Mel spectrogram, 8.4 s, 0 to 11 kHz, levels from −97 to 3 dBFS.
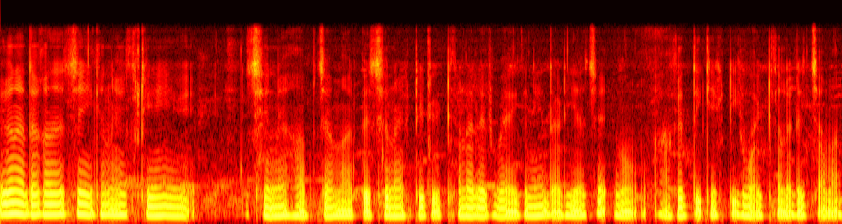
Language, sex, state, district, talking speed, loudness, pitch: Bengali, male, West Bengal, Paschim Medinipur, 215 wpm, -17 LUFS, 135 Hz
